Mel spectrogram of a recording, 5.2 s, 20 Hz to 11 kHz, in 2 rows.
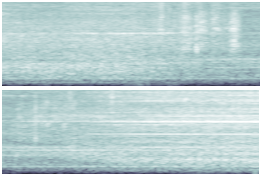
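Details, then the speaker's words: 1989 Climatrol (Fedders) 8,000 BTU window air conditioner with Rotorex compressor and Samsung fan motor, after cleaning the condenser and evaporator: steady fan rush over a smooth compressor hum, no rattles; quiet, cooling normally. "That sounds nice and quiet. It's getting cold."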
